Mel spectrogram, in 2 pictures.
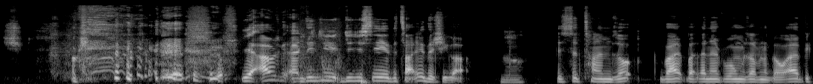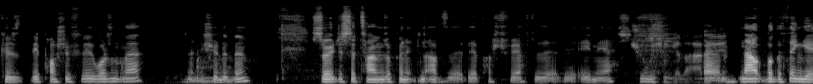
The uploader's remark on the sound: Get together in the car.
